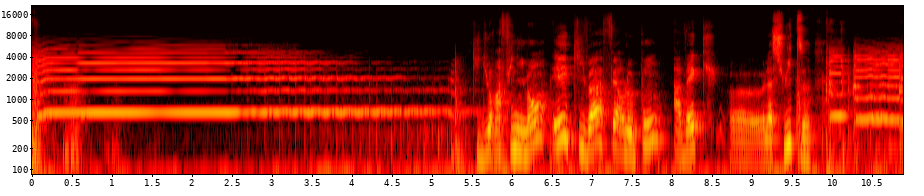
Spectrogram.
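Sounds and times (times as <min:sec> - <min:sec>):
distorted electric guitar note with feedback and vibrato: 0:00.0 - 0:04.2
speech: 0:05.6 - 0:10.0.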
